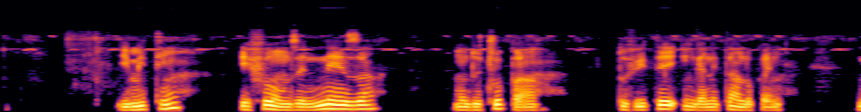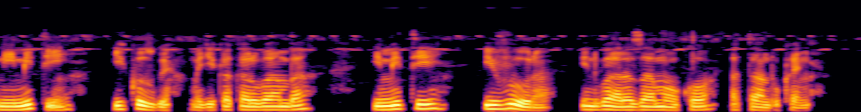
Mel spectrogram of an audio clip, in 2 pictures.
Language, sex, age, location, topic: Kinyarwanda, male, 36-49, Kigali, health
